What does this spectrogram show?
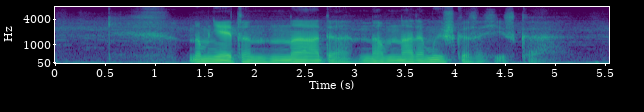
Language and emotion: Russian, neutral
